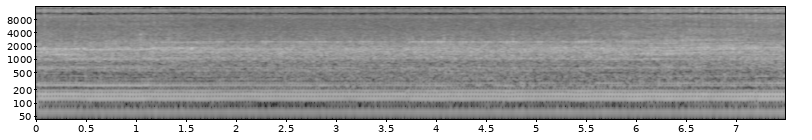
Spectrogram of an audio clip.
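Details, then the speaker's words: Briggs & Stratton 8.75 from a Toro Timemaster with a failed governor and suspect compression release, test run after reassembly. It holds a steady, even drone with no hunting or surging and runs normally, though some smoke appears. "okay this is the test run after we put everything back together so give it a pull Darren"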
